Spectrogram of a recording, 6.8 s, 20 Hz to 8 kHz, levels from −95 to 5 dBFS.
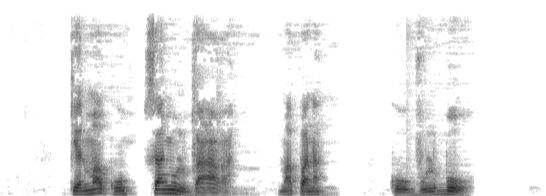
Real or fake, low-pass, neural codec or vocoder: real; 7.2 kHz; none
